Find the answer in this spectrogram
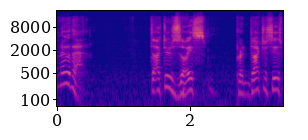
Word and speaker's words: Seuss: Zoe, Dr. Seuss pronounced his name Zoe.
